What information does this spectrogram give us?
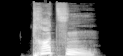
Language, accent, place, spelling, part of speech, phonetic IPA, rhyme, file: German, Germany, Berlin, trotzen, verb, [ˈtʁɔt͡sn̩], -ɔt͡sn̩, De-trotzen.ogg
- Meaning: to defy, to brave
